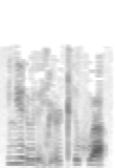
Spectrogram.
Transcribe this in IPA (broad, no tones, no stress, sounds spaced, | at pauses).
lʲ e ɾ ʉ ɾ ḛ zʲ a̰ ɭ i ʈʰ e xʷ a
